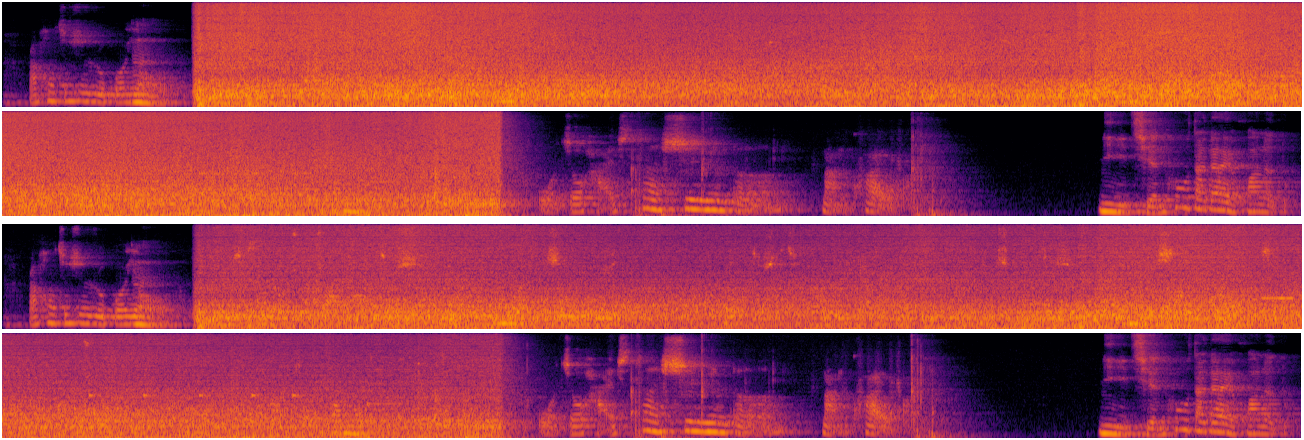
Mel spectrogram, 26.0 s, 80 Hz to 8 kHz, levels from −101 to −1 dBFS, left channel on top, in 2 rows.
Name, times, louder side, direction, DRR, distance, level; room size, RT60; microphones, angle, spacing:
voice 1, 0.3-1.7 2.1-4.3 4.8-6.7 7.0-14.3 15.0-20.8 21.2-22.1, right 3 dB, 55° right, 4 dB, 1.5 m, -37 dB
voice 2, 1.3-1.6 16.2-16.8 24.0-25.8, equal, 5° left, 2 dB, 1.2 m, -35 dB
sound 1, 1.9-18.0, left 4 dB, 50° left, 0.6 m, -25 dB
Alarm, 12.5-20.7 21.1-22.3, right 4 dB, 85° right, 1.4 m, -45 dB
16.5 x 8.3 x 8.5 m, 1.2 s
head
